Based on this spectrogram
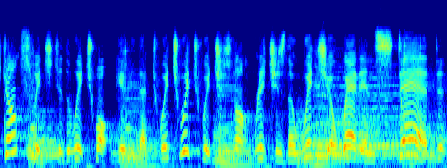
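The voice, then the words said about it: Sung with a put-on British accent. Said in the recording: “still with a British accent ... The British accent's back and it's worse than ever.”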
